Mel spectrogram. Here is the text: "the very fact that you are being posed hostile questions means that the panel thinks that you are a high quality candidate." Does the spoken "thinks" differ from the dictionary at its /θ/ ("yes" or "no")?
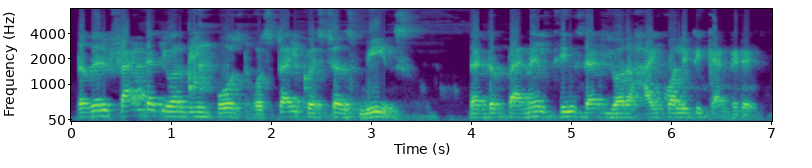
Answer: yes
